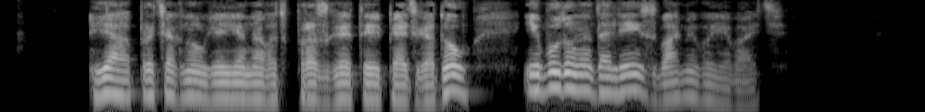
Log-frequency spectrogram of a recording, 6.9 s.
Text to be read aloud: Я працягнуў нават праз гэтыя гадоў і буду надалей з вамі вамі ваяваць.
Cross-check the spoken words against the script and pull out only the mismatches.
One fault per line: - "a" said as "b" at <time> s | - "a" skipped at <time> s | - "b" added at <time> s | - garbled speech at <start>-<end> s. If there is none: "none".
- "яе" added at 1.7 s
- "пяць" added at 3.0 s
- "вамі" skipped at 5.2 s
